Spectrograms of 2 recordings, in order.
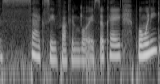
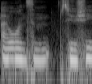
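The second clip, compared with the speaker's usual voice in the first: voice sunk way down, low, slow, sickly; 3 semitones lower than usual. Retelling what the sick husband answered: imitating husband's low sick voice. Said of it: "His voice has gone down two octave".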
